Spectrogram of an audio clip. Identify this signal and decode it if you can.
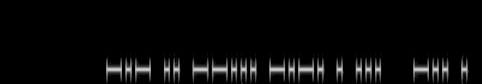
Morse code, heard as a keyed tone, about 25 wpm, 700 Hz. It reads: KI7CES DE
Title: USA Callsign DE Callsign 25wpm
